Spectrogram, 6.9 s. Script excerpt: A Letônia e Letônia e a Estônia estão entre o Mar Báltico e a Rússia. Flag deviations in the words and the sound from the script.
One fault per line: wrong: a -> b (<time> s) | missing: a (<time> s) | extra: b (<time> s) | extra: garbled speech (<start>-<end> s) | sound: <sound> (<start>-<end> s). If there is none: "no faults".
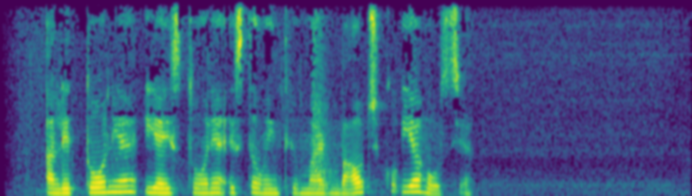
missing: Letônia e (1.6 s)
